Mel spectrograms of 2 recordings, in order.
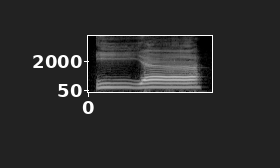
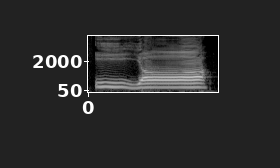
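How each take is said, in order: First: The long vowel is light, with spread lips. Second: The long vowel is thick and heavy. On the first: The speaker calls it right. "so you say iya, iya. You see, the lips are smile" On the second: The speaker calls it wrong. "Don't make this alif heavy. Don't say iya"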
